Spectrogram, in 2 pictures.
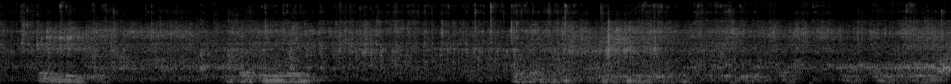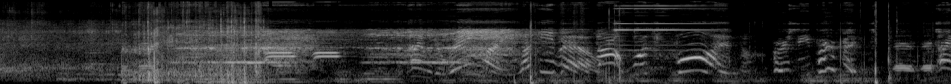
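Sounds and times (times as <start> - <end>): steady hiss: 5.1 - 10.7.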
